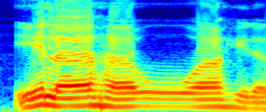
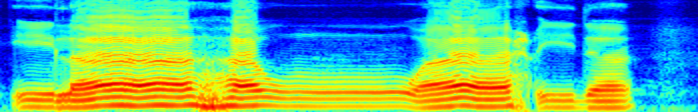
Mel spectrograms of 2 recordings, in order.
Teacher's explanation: Hamzah bertemu dengan alif kemudian berlafal ilah Wahida pada lafal Ila di sini kita panjangkan lanya sepanjang dua harakat karena i ada Mad thii fathah bertemu dengan alif jangan dipendekkan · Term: mad tabi'i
